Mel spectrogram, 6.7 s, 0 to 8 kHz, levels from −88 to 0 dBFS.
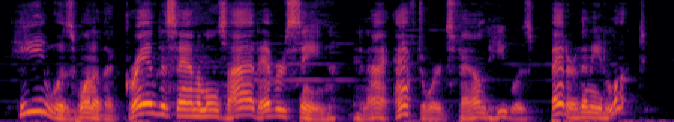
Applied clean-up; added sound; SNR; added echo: classical method WPE with log-MMSE.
